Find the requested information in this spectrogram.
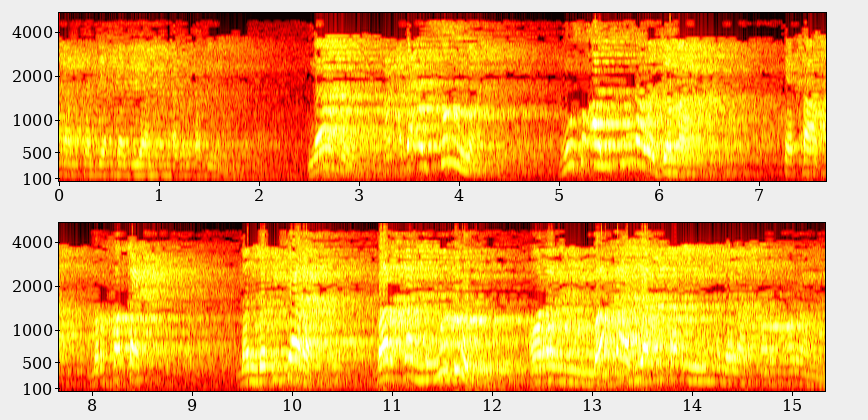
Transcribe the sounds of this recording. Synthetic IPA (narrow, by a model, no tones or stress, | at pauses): kankad͡ʒiankad͡ʒiankət̪aŋket̪at̪inḭ | namʊnkaŋadaːlisunːa | musualisunːalad͡ʒamaʔ | kət̪at̪̚bərfot̪ɛk̚ | danbərbit͡ʃaɾabarkanmənuduhʔoɾaŋməɲəmbakadiaŋat̪aɾiniadalahoɾaŋoɾaŋ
